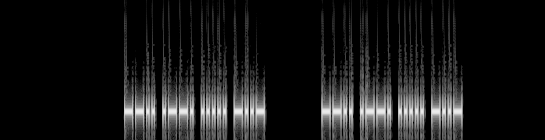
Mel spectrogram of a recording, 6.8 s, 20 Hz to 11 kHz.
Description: Morse code, heard as a keyed tone, about 36 wpm, 700 Hz. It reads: ZP5X ZP5X
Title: DXCC-100 Call Signs - 4 Characters - Repeated 2x - 35wpm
